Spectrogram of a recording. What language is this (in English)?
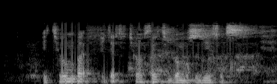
Kinyarwanda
